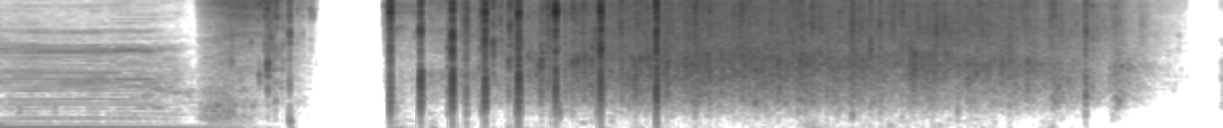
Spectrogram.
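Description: A film trailer's music ends on a held, low chord that fades out, then after a brief silence an audience applauds, with sharp individual claps standing out, the applause dying away near the end.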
